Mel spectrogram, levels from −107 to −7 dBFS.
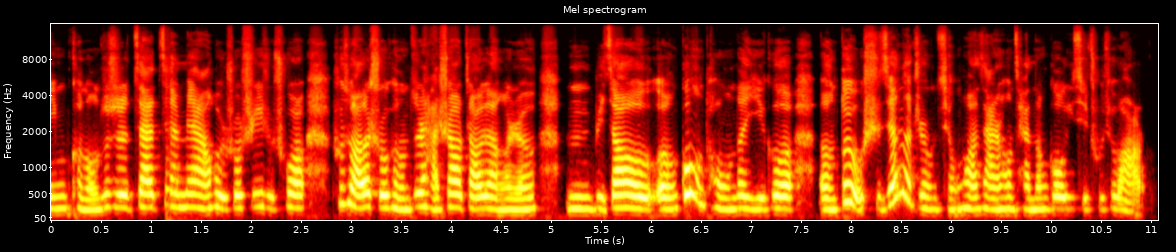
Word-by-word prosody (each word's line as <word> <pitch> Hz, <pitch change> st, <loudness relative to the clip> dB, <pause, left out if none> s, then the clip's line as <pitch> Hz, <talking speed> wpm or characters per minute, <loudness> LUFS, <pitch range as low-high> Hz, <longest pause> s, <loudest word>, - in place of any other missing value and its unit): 因， 220 Hz, +1 st, -6 dB
可 225 Hz, -, -9 dB
能 200 Hz, 0 st, -3 dB
就 240 Hz, -, -5 dB
是 245 Hz, -1 st, +1 dB
在 245 Hz, +1 st, +2 dB
见 250 Hz, 0 st, -8 dB
面 245 Hz, 0 st, -2 dB
啊， 225 Hz, -1 st, 0 dB
或 240 Hz, -, -3 dB
者 445 Hz, -, +2 dB
说 470 Hz, +2 st, 0 dB
是 470 Hz, -, -12 dB
一 260 Hz, -, -8 dB
直 225 Hz, -3 st, -8 dB
出 255 Hz, -, -8 dB
哦 235 Hz, -1 st, +1 dB, 0.3 s
出 310 Hz, -, -8 dB
去 315 Hz, -, -4 dB
玩 240 Hz, -, +6 dB
儿 -, -, +10 dB
的 250 Hz, -, +5 dB
时 250 Hz, -1 st, -1 dB
候， 235 Hz, -, +6 dB
可 235 Hz, -, -3 dB
能 205 Hz, -1 st, -3 dB
就 255 Hz, -, -5 dB
是 260 Hz, -, +3 dB
还 260 Hz, -, -4 dB
是 220 Hz, +4 st, -5 dB
要 245 Hz, -1 st, +4 dB
找 225 Hz, -2 st, +1 dB
两 220 Hz, -2 st, 0 dB
个 205 Hz, -, -2 dB
人， 205 Hz, +2 st, -1 dB, 0.3 s
嗯， 220 Hz, -1 st, -4 dB
比 220 Hz, +1 st, -4 dB
较 235 Hz, +2 st, +6 dB
呃， 215 Hz, 0 st, +2 dB
共 480 Hz, -, +7 dB
同 225 Hz, -7 st, -5 dB
的 230 Hz, +1 st, -2 dB
一 210 Hz, -1 st, -4 dB
个 220 Hz, 0 st, +2 dB, 0.2 s
呃， 205 Hz, 0 st, 0 dB
都 340 Hz, -, +1 dB
有 430 Hz, +4 st, +4 dB
时 225 Hz, -, -10 dB
间 315 Hz, +10 st, +5 dB
的 370 Hz, -, +1 dB
这 235 Hz, -6 st, -6 dB
种 210 Hz, -2 st, -7 dB
情 200 Hz, -1 st, -10 dB
况 215 Hz, 0 st, -3 dB
下， 230 Hz, -2 st, -4 dB
然 205 Hz, -, -2 dB
后 220 Hz, +1 st, -4 dB
才 210 Hz, 0 st, -7 dB
能 205 Hz, +1 st, -4 dB
够 220 Hz, 0 st, +1 dB
一 220 Hz, -, -11 dB
起 210 Hz, -1 st, -12 dB
出 210 Hz, 0 st, -17 dB
去 210 Hz, -, -14 dB
玩 -, -, -3 dB
儿。 -, -, -6 dB
225 Hz, 360 characters per minute, -21 LUFS, 210-245 Hz, 0.3 s, 儿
